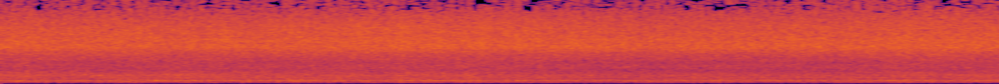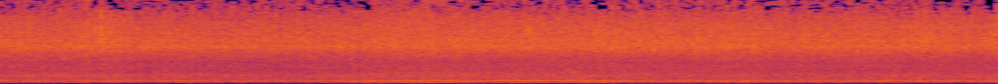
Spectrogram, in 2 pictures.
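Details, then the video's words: Busy honey bees flying in front of the beehive entrance; a constant, thick buzzing drone of many wings, with a slight shift in the low hum partway through and a steady hissing shimmer overhead. "Bees Buzzing Sound Effect • Beehive Entrance Video Honey Bee Activity"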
